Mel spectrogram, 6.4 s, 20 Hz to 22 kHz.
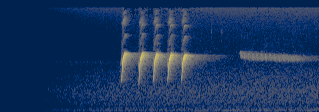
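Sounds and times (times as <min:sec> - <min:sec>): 
Yellow-breasted chat singing upslurred whistled notes in deciduous cover: 0:02.4 - 0:04.1, 0:04.8 - 0:06.2.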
